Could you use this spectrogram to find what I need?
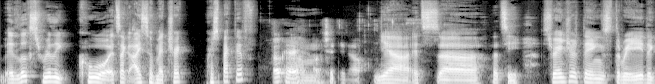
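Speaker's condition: No condition

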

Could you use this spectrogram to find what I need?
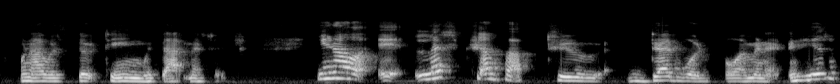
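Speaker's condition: Cerebral palsy; botox

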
